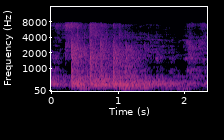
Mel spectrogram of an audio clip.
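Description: Chalk writing on a blackboard: a sharp tap as the chalk meets the board, then scratchy, ticking strokes that fade near the end.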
